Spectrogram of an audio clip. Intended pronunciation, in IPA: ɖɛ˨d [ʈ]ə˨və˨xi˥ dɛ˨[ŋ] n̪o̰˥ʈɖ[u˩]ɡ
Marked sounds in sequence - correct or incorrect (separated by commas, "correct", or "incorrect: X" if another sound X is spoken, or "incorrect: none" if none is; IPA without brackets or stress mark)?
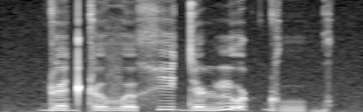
correct, incorrect: ɳ, correct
